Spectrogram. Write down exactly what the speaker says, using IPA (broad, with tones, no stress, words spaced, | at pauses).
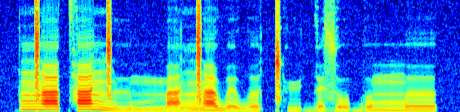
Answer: ŋ͡ǀa˥t̪ʰa˥ ŋ͡ǀɯ˨mːa˨ ŋ͡ǀa˥wə˩wɤ˦ ǀʰʉ˨ d̪ə˨zo˨ bo˦mːɤ˥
